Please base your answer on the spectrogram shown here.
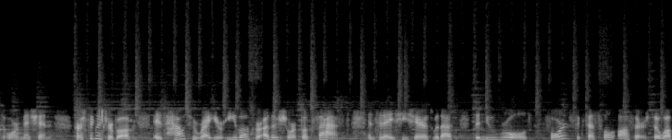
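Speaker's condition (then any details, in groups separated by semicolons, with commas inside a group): No condition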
